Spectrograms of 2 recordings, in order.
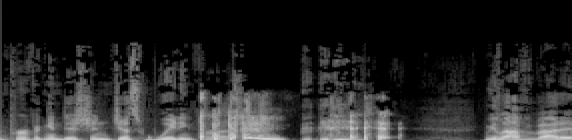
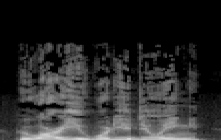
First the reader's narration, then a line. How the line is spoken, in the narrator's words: I finally exclaim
